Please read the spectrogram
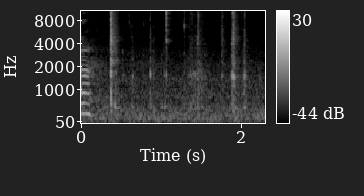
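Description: Small hard cake-decorating tools being handled: a sharp click about half a second in, a few faint ticks, and another click near the end.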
